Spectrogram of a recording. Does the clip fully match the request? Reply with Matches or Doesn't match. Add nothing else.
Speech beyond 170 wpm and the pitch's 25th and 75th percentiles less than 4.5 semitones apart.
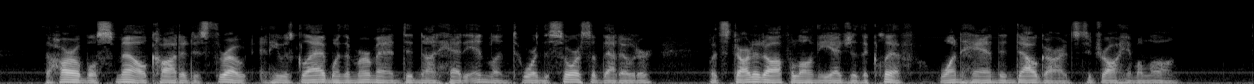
Matches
